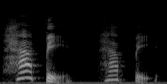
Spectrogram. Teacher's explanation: The first syllable is pronounced stronger.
